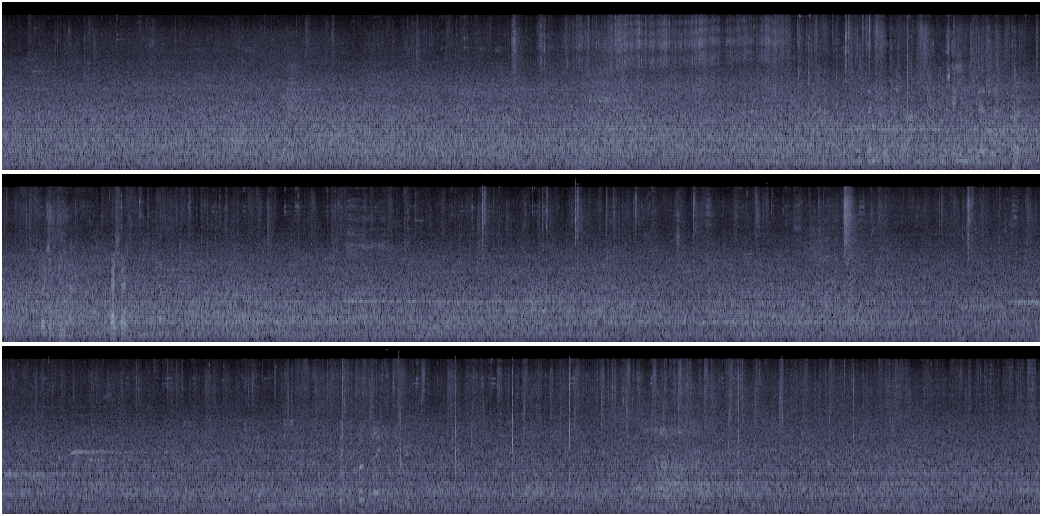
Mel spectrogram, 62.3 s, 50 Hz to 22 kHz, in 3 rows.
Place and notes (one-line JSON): {"title": "Frankfurt Hauptbahnhof 1 - Halle 24. April 2020", "date": "2020-04-24 15:30:00", "description": "In the hall on the 24th of April there are more voices than the last time, more people are going through the hall into the station. Is this audible? In the end of this recording a beggar is asking for money. I will meet him again at the airport, something like one hour later...", "latitude": "50.11", "longitude": "8.66", "altitude": "110", "timezone": "Europe/Berlin"}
